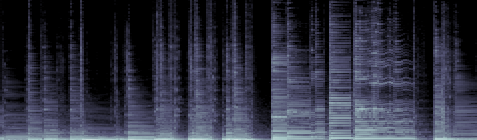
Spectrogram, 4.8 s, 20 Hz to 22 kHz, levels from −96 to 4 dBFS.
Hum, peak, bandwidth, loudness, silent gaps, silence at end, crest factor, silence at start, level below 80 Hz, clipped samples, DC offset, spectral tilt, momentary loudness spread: none; -6 dBFS; 19 kHz; -22 LUFS; none; 0 s; 14 dB; 0 s; -50 dBFS; under 0.1%; under 0.1%; -6.5 dB/octave; 7 LU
